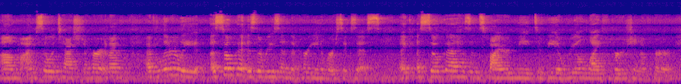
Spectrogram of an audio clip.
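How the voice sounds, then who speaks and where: A woman's voice: medium pitch, a little fast, few pauses. A woman voice actress talking as a guest on a live panel in a shop, earnest and chatty with many fillers. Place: coffee and comics shop event. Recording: echoey room, distant mic, crowd noise.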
